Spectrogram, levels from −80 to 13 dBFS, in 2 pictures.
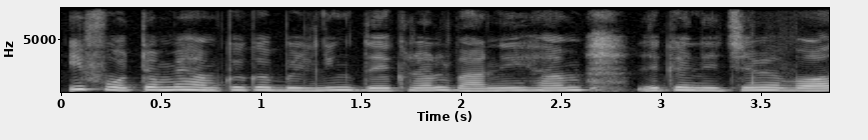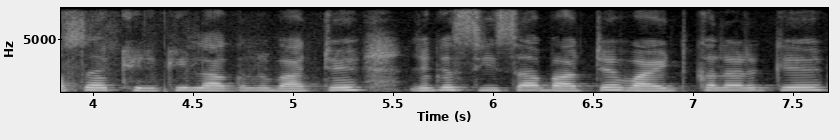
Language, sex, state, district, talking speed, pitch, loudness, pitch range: Bhojpuri, female, Uttar Pradesh, Gorakhpur, 180 wpm, 225 Hz, -17 LUFS, 210-235 Hz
